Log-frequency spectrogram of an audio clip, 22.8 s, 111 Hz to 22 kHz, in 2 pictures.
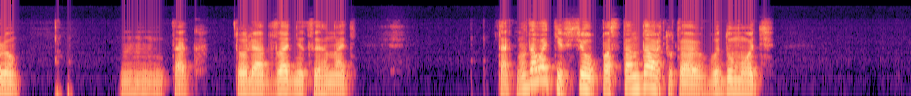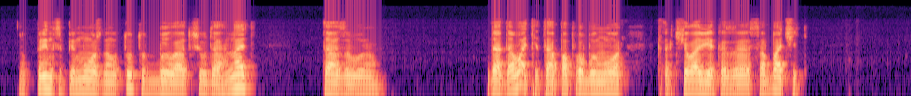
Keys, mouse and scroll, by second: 5.9 click, 8.1 click, 8.4 g, 9.2 click, 19.0 click, 19.7 g, 21.9 click.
